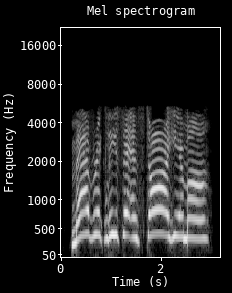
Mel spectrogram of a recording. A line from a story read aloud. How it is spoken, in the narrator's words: hollering back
